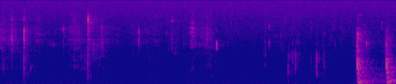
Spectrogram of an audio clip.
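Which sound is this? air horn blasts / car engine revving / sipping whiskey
sipping whiskey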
